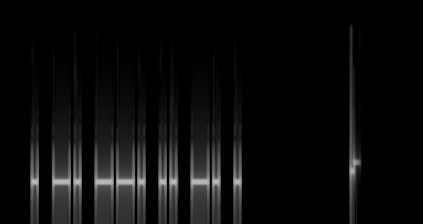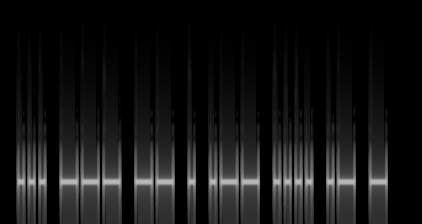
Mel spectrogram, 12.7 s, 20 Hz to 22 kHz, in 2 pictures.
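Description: Morse code at 15 words per minute, sending words from a list of the 1251st to 1500th most common words: a single steady mid-pitched tone keyed into short dots and longer dashes, sent in two bursts separated by a pause and a brief click.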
